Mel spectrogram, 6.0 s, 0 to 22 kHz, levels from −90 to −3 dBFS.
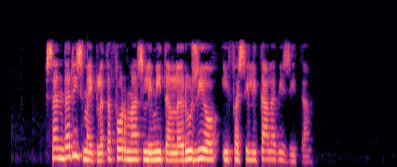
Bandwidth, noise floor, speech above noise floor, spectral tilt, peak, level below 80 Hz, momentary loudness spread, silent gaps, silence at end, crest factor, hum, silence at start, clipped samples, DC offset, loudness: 8.4 kHz; -82 dBFS; 68 dB; -4 dB/octave; 0 dBFS; -54 dBFS; 11 LU; none; 1.35 s; 16 dB; none; 0.7 s; under 0.1%; under 0.1%; -14 LUFS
